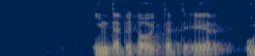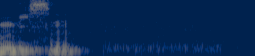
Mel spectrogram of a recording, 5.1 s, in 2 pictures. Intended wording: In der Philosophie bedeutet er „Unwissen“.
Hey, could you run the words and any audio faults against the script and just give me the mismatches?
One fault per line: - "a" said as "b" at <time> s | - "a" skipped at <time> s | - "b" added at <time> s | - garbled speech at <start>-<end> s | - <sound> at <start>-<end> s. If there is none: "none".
- "Philosophie" skipped at 1.2 s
